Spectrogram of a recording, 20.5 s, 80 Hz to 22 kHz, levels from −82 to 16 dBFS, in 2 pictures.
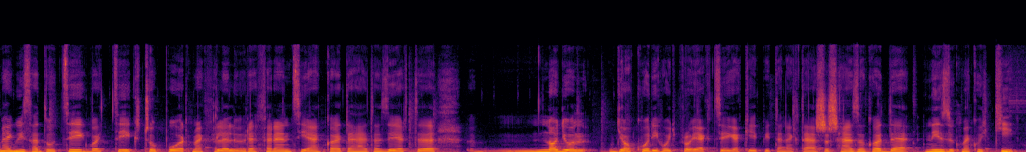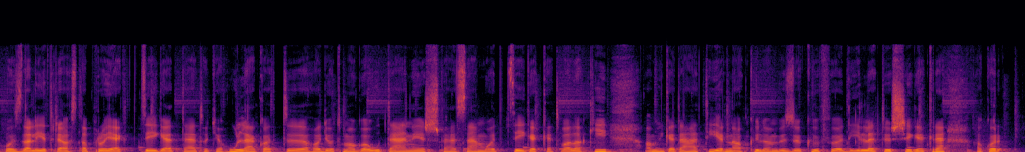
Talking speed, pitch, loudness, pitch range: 115 wpm, 195 Hz, -18 LUFS, 185-210 Hz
